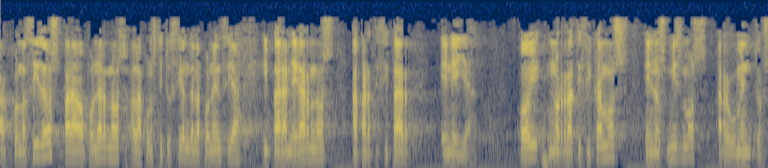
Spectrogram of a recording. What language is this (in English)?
Spanish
